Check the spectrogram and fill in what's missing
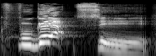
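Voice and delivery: high, drawn-out fake Italian cry. Imitating the boyfriend's running bit, fake Italian. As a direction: put on a hammy Italian accent. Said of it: "the fake Italian".

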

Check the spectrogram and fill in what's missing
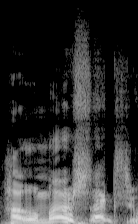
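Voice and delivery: drawn-out high mock echo. Friend echoes the word in a slow high mock voice. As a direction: stretch the word slowly, up high.

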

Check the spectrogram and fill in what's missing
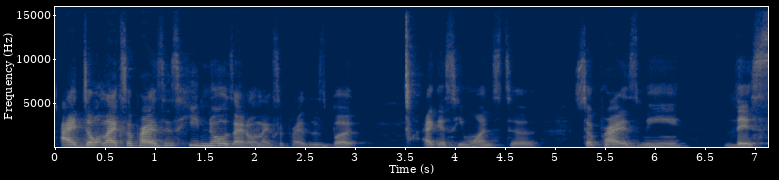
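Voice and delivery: ordinary talk, nothing marked

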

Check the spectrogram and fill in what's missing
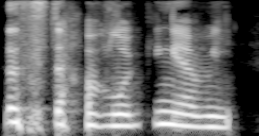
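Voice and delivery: ordinary talk, nothing marked

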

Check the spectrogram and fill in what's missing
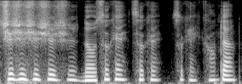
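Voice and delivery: hushed, high, coaxing soothe; calm them like a scared kid; soothing a child. Acted. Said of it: "And it's like".

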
